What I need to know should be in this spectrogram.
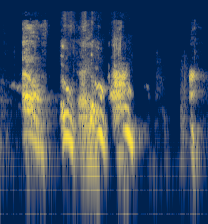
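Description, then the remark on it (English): A person imitates a dog barking with gruff, throaty voiced barks, four loud ones in quick succession followed by two shorter, quieter ones after a brief pause. “why are you barking at me?”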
